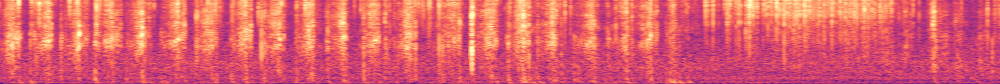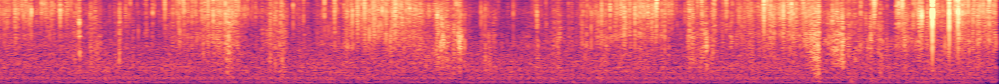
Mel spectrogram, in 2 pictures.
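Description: A flattened, solid sheet of yellow floam (foam beads in slime) is squeezed and stretched by fingers with long white nails. Dense, bright crunching and crackling clicks run throughout, with tearing sounds, over a faint steady low hum.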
